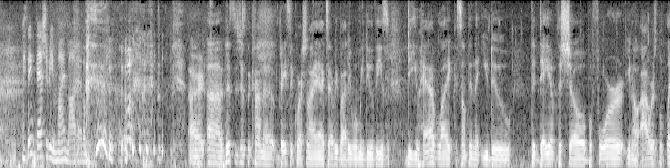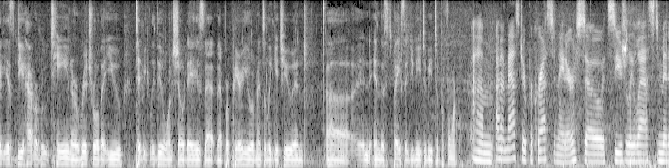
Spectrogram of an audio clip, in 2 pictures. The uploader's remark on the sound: Before The Stage (BTS) is where comedians/ performers talk right BEFORE taking the stage to perform. Less than 30 minutes before a show at Mason City Brewing (Mason City, IA) for my free monthly comedy show #MCBC.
